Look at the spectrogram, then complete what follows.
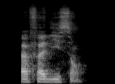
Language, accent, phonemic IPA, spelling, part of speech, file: French, France, /a.fa.di.sɑ̃/, affadissant, verb / adjective, LL-Q150 (fra)-affadissant.wav
- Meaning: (verb) present participle of affadir; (adjective) fading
